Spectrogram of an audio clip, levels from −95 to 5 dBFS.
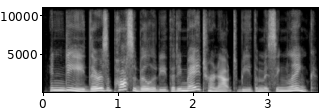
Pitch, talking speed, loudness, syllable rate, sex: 235 Hz, 245 wpm, -16 LUFS, 6.3 syllables/s, female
